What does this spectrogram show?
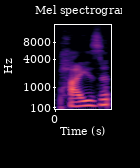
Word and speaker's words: poison: There's no etymology given in the English dialect dictionary, but one thing that occurred to me is there is the pronunciation of poison as pison.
